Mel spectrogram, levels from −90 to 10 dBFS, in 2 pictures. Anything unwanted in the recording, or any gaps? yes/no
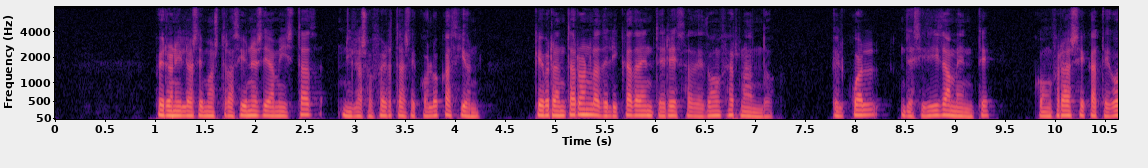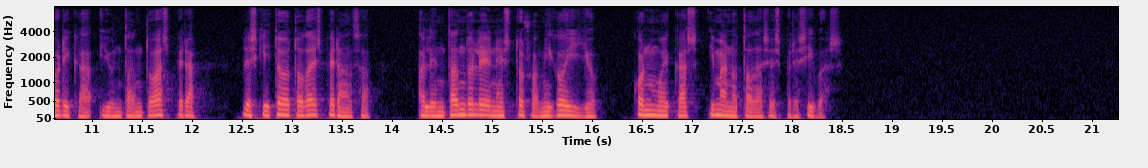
no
